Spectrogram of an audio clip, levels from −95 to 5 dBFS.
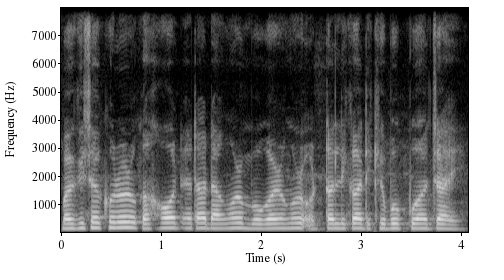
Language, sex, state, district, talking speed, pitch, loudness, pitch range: Assamese, male, Assam, Sonitpur, 145 wpm, 170 Hz, -16 LUFS, 165-180 Hz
